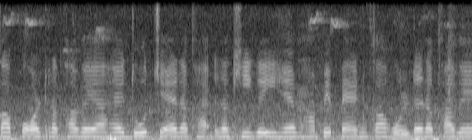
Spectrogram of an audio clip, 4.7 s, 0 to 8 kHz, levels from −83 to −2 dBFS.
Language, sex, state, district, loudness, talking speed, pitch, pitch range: Hindi, female, Gujarat, Valsad, -20 LUFS, 205 wpm, 235 Hz, 230-240 Hz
